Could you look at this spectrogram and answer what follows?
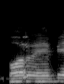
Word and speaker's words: vorrebbe: amore non possiede ne vorrebbe বররেবে এখানে essere বররেবে না normal ভাবে বললে হবে না বররেবে ঠিক আছে বিপ্লবে করবে বররেবে vorrebbe essere posseduto poiché l'amore basta all'amore.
